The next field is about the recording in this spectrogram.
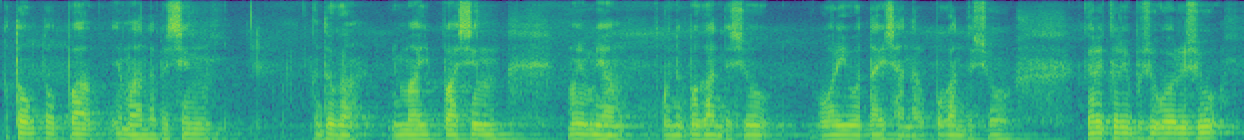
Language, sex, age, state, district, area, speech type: Manipuri, male, 18-30, Manipur, Kakching, rural, spontaneous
